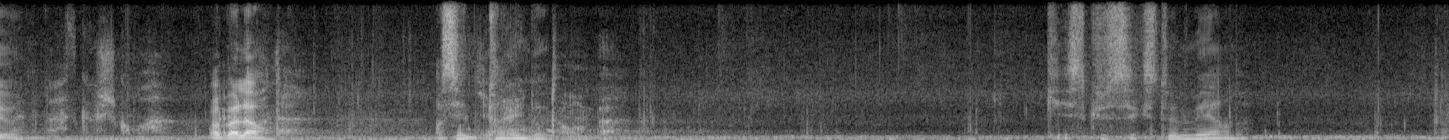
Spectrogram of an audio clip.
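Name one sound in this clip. A young man talks and exclaims with animation, close to a microphone.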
